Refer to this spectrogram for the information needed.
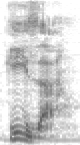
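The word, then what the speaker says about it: GZA: That man is known as Giza, or it's actually spelled as three capital letters, G-Z as he'd see it, A, but it's pronounced Giza.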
